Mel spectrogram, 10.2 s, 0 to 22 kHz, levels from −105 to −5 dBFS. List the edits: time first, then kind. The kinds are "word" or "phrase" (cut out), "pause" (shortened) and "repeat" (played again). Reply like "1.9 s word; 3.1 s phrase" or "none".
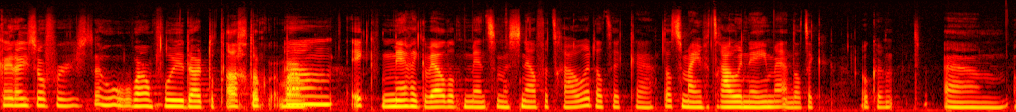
none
